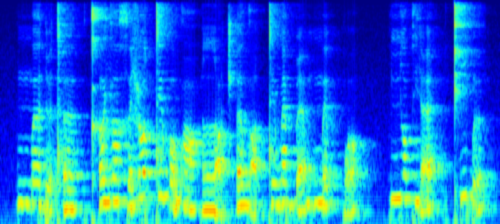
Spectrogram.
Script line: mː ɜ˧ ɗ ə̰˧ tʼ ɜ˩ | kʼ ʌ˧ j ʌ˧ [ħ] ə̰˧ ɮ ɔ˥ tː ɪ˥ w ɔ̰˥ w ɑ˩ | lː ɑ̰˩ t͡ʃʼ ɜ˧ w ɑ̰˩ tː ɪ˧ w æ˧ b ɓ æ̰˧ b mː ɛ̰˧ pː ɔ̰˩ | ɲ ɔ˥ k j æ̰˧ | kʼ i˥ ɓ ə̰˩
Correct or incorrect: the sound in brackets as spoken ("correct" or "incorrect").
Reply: incorrect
